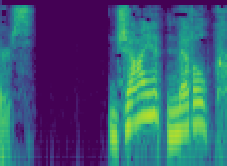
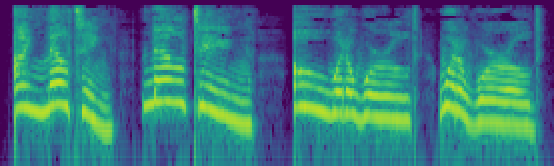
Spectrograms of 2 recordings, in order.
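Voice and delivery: high, loud, drawn-out wail; Wicked Witch; 11 semitones higher, 6 dB louder, slower than usual. Acted. Abby acts out the witch from the movie, wailing. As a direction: melodramatic dying lament, falling away at the end. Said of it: "The witch says".

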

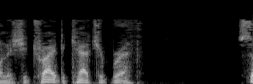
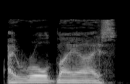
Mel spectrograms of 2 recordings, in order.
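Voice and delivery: plain reading voice

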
